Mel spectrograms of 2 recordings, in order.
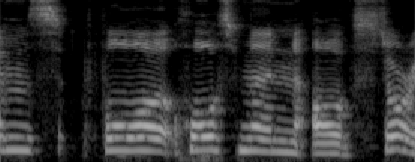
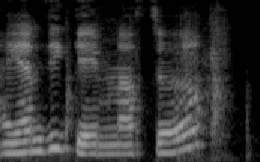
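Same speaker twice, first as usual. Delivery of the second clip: phrase spoken in a put-on French accent. Voicing the faceless Game Master in their game, in a French accent.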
